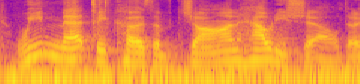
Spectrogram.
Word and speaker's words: Howdyshell: We met because of John Howdyshell.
